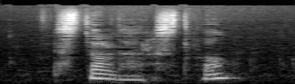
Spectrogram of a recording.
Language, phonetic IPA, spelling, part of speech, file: Polish, [stɔˈlarstfɔ], stolarstwo, noun, LL-Q809 (pol)-stolarstwo.wav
